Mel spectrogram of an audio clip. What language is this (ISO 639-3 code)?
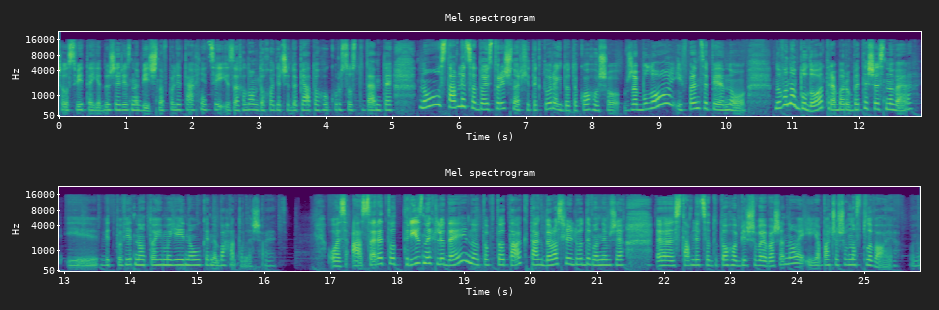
ukr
